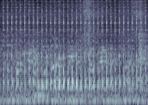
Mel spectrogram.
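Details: Electric scooter hub motor while the wheel spins: rough, pulsing buzz repeating many times a second; testing shows no signal on the yellow wire, so a Hall sensor is faulty.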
